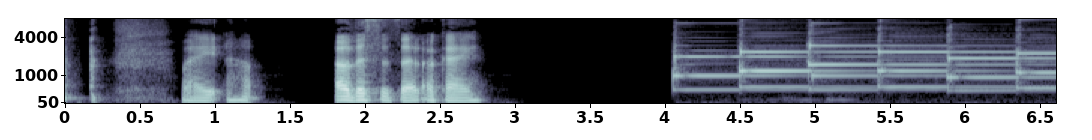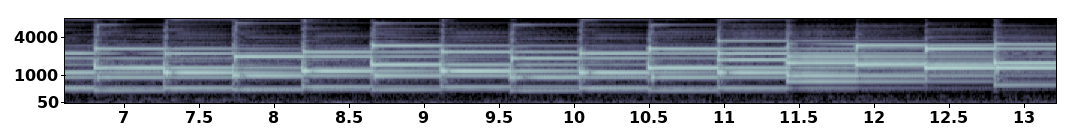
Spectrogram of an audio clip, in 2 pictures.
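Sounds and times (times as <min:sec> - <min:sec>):
speech: 0:00.8 - 0:02.9
phone ringtone melody: 0:04.1 - 0:13.1.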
